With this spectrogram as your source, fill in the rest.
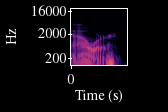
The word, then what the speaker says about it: hour: And watch these, an honor and an hour. Both are spelled with an H, but the H is silent, so the word actually opens with a vowel sound, and we reach for an.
